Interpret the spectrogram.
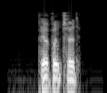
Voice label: "pivoted", english; adjectives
